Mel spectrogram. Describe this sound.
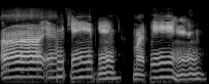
minion taunt 2
A taunting voice that sings "I am the Champion, my friend!" but hardly understandable. Too sweet!
fun, voice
